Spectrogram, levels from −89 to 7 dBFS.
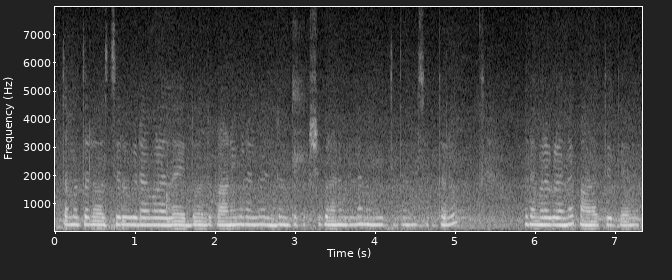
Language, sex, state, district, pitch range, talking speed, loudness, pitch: Kannada, female, Karnataka, Chamarajanagar, 250-265 Hz, 120 wpm, -13 LUFS, 255 Hz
